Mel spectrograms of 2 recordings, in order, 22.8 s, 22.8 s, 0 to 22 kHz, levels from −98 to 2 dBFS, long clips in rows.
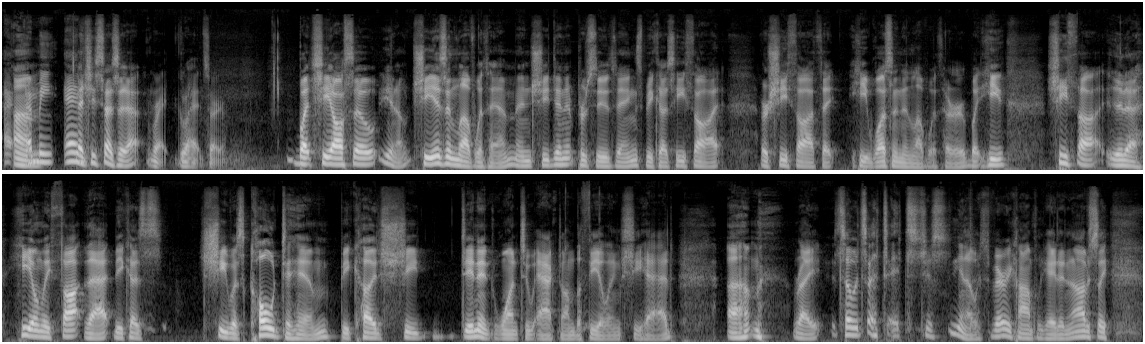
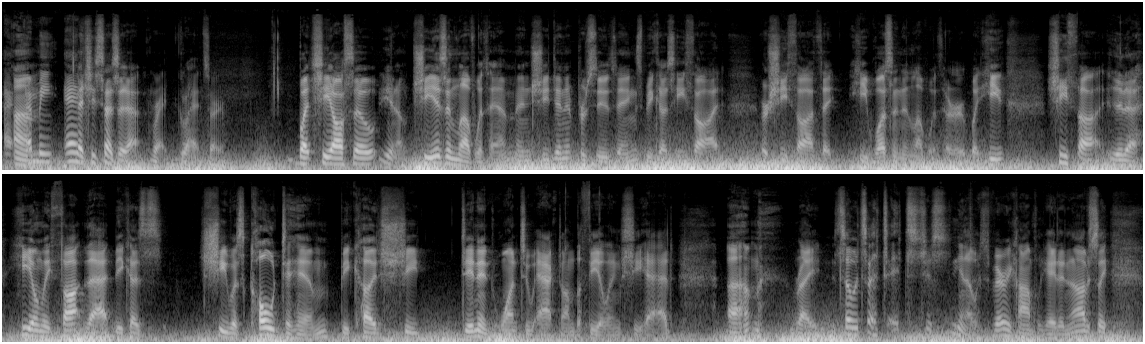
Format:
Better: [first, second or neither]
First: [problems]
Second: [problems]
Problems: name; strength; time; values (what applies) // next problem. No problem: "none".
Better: first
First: none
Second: wind noise on the microphone; occasional gusts; 10 dB below the speech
